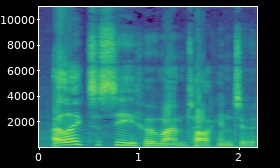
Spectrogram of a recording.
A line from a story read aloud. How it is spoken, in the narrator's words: he said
